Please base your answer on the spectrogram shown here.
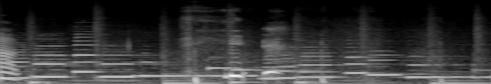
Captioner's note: giggles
